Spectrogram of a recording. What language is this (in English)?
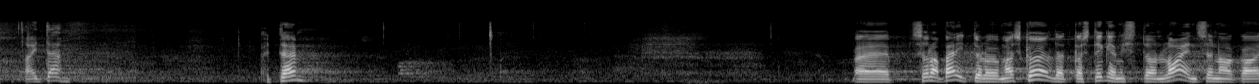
Estonian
